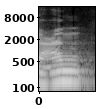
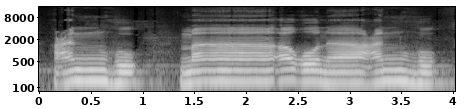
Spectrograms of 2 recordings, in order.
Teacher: نون کو ظاہر کر کے جلد پڑھیں گے، اس کو اظہار کہتے ہیں ، جیسے عن اور ہا پر پیش ہے تو ہو، عنہ،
